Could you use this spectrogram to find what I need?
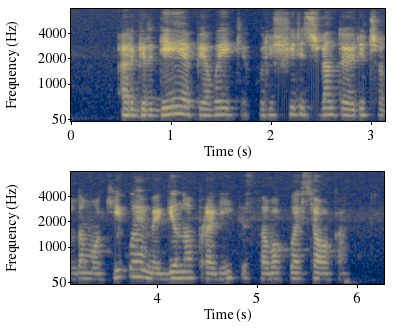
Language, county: Lithuanian, Klaipėda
